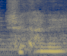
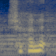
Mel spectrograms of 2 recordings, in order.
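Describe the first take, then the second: No difference in how they are said.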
